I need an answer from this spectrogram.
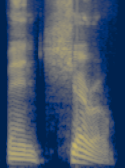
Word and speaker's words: Banchero: Like I think I need to get it confirmed, but all right, the security guard said Paolo told him it's Banchero, which I think sounds cooler.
